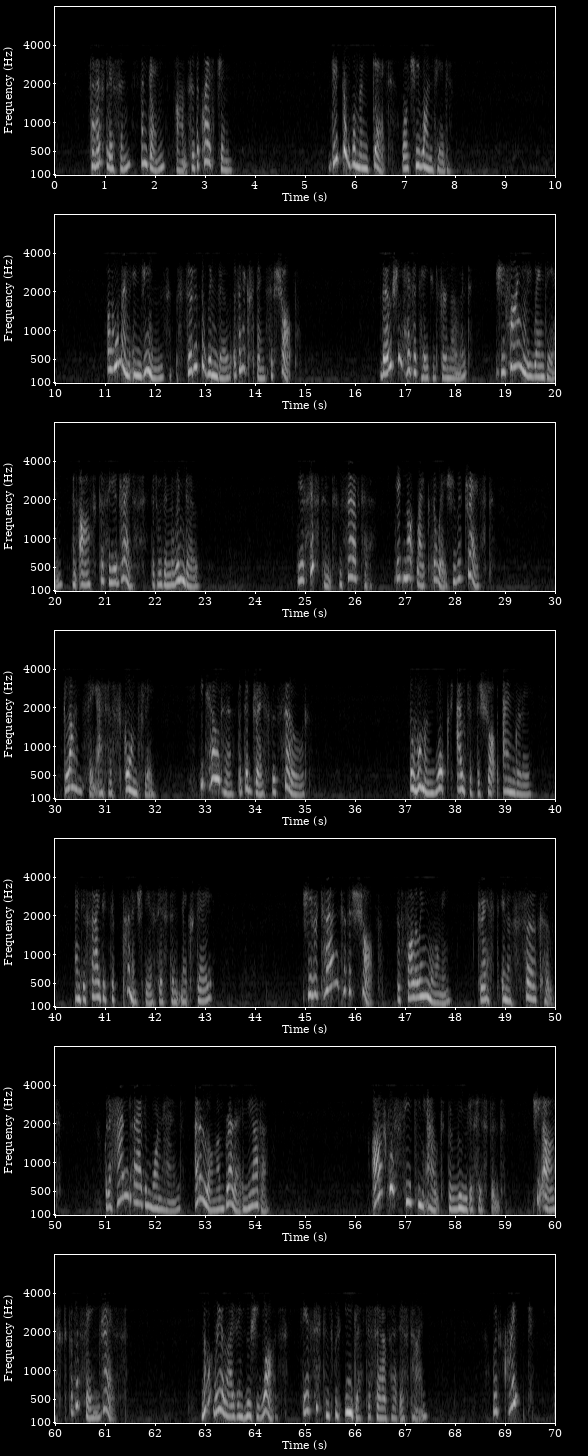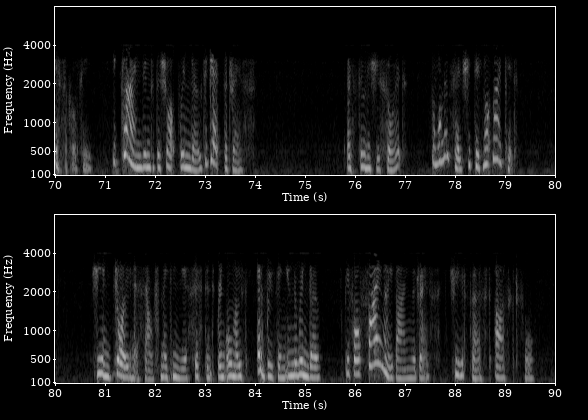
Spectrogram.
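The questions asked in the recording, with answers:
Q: Did the woman get what she wanted?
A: Yes, she finally bought the dress she had first asked for.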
